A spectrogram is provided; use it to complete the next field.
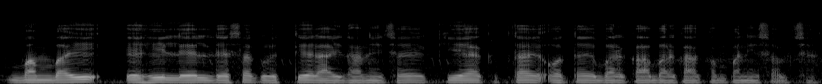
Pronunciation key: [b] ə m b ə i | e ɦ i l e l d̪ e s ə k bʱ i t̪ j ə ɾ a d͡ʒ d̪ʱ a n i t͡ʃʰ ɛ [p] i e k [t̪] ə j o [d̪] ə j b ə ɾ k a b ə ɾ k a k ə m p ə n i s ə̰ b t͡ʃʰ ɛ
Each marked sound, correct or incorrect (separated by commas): correct, incorrect, correct, incorrect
